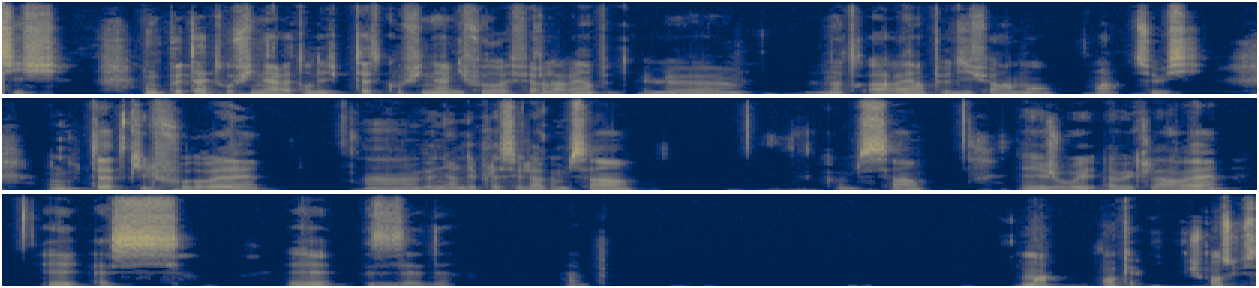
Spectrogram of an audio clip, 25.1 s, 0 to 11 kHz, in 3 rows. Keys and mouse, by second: 3.3 click, 3.8 click, 4.1 click, 5.0 click, 5.4 click, 6.2 click, 6.5 click, 8.2 click, 9.0-13.2 ctrl+middle drag, 13.2 click, 13.4-14.8 ctrl+shift+middle drag, 14.8 space, 15.6 space, 23.6 click, 23.7-25.0 middle drag.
